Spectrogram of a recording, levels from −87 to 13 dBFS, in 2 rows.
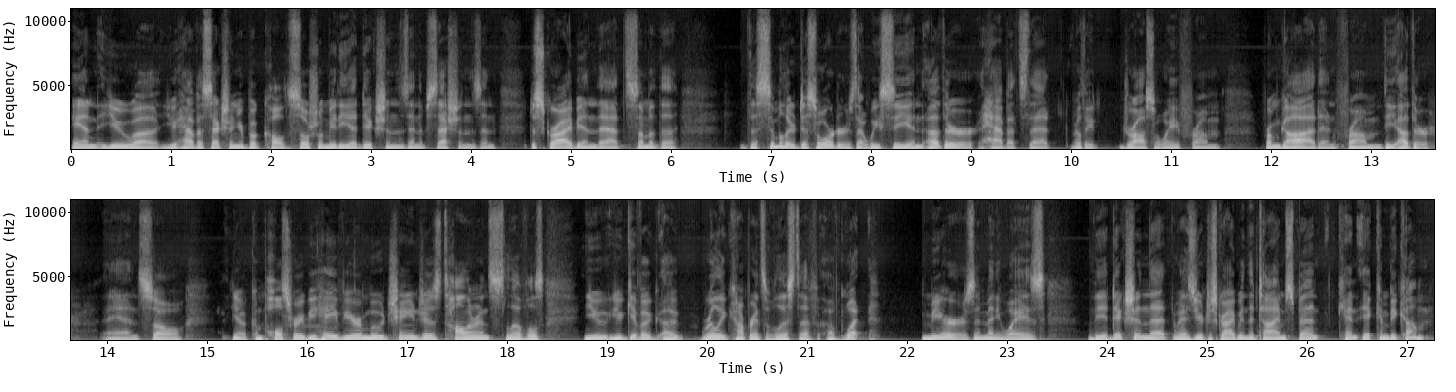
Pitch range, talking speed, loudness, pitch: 110-145 Hz, 180 wpm, -17 LUFS, 130 Hz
